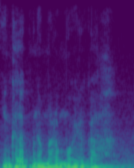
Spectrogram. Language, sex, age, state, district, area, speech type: Manipuri, male, 18-30, Manipur, Tengnoupal, rural, spontaneous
